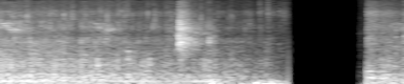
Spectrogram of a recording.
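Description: Near silence: faint simmering of a milky chicken curry in a wok, broken by a brief dropout to total silence about three quarters of the way through.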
